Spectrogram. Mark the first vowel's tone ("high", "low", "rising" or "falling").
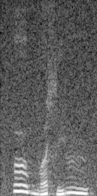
falling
